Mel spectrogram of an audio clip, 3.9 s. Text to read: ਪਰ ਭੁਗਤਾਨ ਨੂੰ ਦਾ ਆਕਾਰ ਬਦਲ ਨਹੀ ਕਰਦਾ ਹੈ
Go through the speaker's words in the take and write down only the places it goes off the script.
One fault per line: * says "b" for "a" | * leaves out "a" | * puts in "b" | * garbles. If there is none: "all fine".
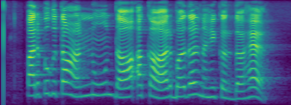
all fine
